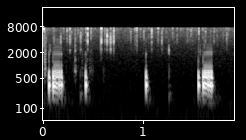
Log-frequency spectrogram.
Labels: {"label": "biophony, knock croak", "recorder": "SoundTrap 300"}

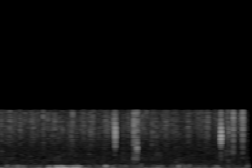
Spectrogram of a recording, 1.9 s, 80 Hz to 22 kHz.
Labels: {"label": "biophony, growl", "recorder": "SoundTrap 600 or HydroMoth"}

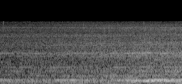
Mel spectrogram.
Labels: {"label": "anthrophony, boat engine", "recorder": "SoundTrap 500"}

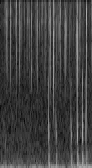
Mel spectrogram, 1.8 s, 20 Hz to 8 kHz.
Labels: {"label": "biophony, knock", "recorder": "SoundTrap 300"}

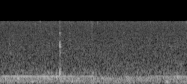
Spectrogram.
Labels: {"label": "anthrophony, boat engine", "recorder": "HydroMoth"}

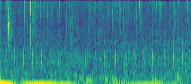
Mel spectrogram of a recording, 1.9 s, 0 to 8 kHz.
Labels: {"label": "biophony, rattle", "recorder": "SoundTrap 500"}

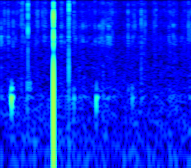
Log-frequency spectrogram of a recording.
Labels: {"label": "ambient", "recorder": "HydroMoth"}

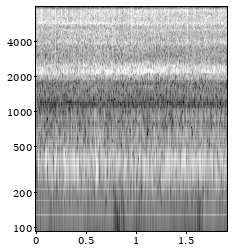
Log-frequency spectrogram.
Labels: {"label": "anthrophony, boat engine", "recorder": "HydroMoth"}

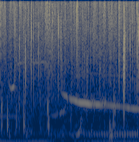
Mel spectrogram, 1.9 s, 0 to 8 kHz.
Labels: {"label": "biophony", "recorder": "SoundTrap 300"}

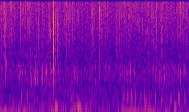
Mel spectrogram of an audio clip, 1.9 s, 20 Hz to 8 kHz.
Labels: {"label": "biophony", "recorder": "SoundTrap 500"}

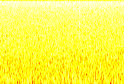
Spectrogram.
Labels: {"label": "ambient", "recorder": "HydroMoth"}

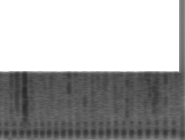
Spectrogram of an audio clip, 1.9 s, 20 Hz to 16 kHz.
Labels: {"label": "biophony, rattle", "recorder": "SoundTrap 500"}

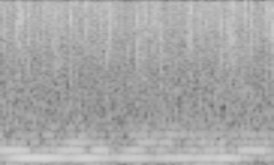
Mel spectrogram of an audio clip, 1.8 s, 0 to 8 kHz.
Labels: {"label": "biophony, midshipman", "recorder": "SoundTrap 500"}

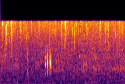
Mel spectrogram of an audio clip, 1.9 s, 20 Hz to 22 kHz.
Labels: {"label": "biophony, damselfish", "recorder": "SoundTrap 500"}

